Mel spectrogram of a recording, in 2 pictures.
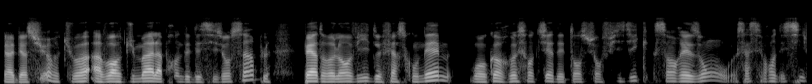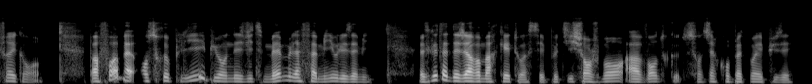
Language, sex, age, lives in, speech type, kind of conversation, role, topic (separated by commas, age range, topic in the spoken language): French, male, 20-24, France, read, expert-assistant, expert, Qu’est-ce qui aide vraiment à garder le moral quand tout devient trop ?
